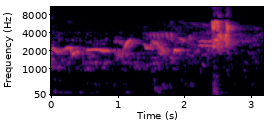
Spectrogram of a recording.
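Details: Wild fantail at its nest: thin whistled chirps and short sliding notes in the middle-high range, run together with a brief burst of sharp higher twitters near the end.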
